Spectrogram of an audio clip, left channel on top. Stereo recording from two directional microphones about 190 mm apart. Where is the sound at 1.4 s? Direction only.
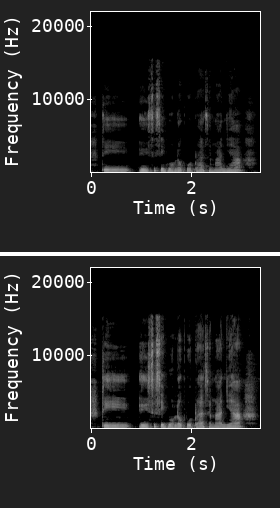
15° left (ahead or behind).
